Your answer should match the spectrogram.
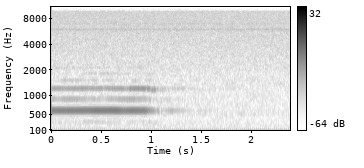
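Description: A steady pitched tone that cuts off about a second in, leaving a low, steady hum.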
